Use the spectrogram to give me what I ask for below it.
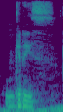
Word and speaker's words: Gris: How do you say it? Gris. Gris. Okay, so that's the Spanish word for gray.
